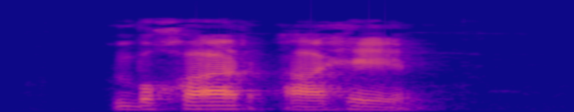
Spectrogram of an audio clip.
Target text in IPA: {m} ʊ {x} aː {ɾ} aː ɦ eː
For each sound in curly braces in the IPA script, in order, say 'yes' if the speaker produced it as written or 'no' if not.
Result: no, yes, yes

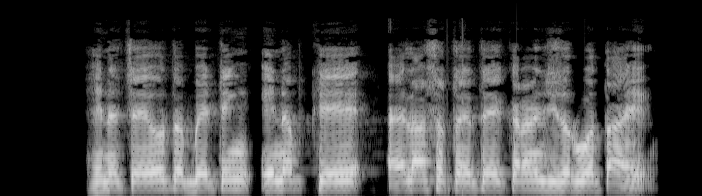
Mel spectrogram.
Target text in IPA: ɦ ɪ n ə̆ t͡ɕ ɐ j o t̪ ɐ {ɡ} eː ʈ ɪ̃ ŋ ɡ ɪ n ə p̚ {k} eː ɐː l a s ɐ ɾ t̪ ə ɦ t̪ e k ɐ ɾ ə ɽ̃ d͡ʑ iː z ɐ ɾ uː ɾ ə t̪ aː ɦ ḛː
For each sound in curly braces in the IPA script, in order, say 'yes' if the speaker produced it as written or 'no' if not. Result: no, no

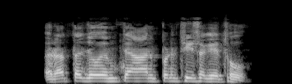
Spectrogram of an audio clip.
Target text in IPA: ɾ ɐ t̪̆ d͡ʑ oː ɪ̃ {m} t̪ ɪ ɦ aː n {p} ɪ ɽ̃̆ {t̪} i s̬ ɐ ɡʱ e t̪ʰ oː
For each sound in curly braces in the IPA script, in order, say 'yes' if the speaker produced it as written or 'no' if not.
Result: yes, yes, no

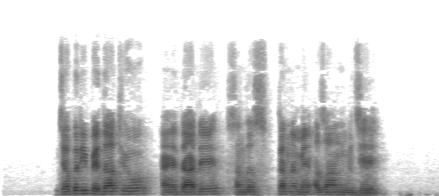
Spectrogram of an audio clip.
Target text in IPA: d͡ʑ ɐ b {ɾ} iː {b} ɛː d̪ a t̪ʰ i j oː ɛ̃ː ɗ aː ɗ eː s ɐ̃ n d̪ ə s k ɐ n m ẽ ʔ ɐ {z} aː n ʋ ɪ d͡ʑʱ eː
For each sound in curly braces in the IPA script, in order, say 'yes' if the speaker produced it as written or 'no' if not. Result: yes, no, yes

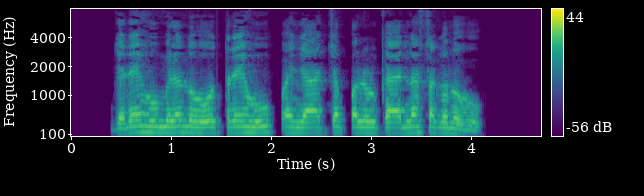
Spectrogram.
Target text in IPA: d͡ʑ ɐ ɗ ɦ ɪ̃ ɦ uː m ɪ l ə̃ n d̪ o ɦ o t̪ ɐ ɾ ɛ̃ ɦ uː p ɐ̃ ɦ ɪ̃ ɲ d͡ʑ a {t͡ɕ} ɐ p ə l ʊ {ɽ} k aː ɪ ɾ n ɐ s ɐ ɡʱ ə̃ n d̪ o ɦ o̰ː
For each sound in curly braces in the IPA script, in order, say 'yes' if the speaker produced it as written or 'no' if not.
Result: yes, yes

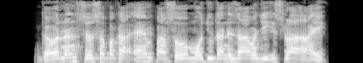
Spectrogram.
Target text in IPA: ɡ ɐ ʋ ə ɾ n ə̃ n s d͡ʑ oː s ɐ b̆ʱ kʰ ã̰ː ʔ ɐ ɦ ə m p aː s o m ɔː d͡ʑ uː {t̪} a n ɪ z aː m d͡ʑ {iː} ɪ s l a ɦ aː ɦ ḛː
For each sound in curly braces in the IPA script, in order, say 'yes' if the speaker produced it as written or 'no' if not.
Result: no, yes

